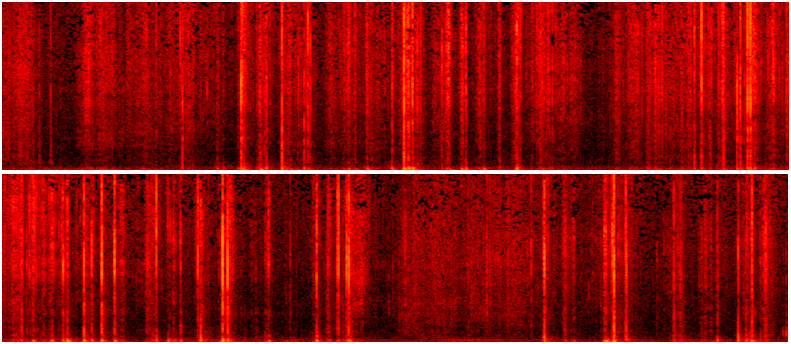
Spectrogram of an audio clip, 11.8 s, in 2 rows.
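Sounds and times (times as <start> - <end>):
sharp dry scratching scrapes: 0.0 - 11.7.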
